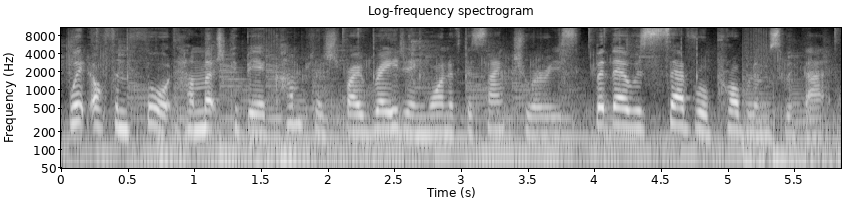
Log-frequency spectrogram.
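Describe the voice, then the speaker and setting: A woman narrates an audio drama at a medium pitch, with music clearly playing beneath her. She reads scripted, dramatic narration as the storyteller. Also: brisk.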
